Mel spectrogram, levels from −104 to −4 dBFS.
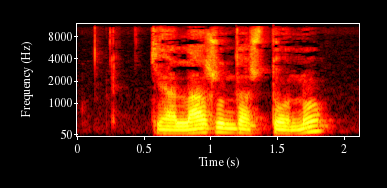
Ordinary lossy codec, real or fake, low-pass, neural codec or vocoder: AAC, 48 kbps; real; 10.8 kHz; none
